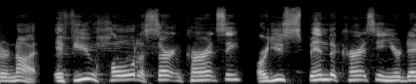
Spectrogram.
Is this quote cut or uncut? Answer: uncut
